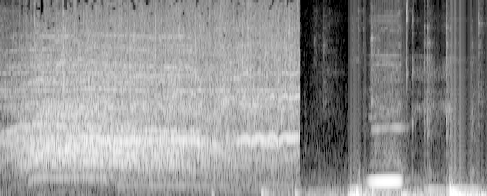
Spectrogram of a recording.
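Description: Live concert crowd cheering and applauding as a rock song ends, with a faint lingering note, cut off suddenly about four seconds in. A short low hum follows about a second later.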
